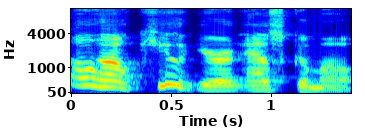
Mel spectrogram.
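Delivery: put-on sweet, kindly, doting and charmed old lady voice. Retelling what the lady said on opening the door to him, kindly old lady voice. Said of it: "this kindly old lady".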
